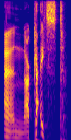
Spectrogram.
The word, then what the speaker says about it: Anarchist: I am an Anarchist! Because it has to rhyme with Christ.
